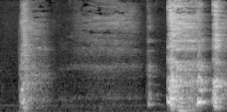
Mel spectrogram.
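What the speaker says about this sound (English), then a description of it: "I gotta cough again." A sharp cough up close, a short quiet pause, then a quick cluster of harsher coughs.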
